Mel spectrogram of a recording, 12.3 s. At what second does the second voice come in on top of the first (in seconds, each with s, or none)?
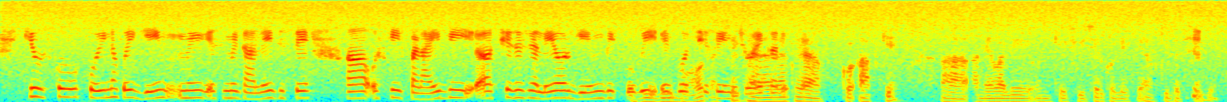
6.3 s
